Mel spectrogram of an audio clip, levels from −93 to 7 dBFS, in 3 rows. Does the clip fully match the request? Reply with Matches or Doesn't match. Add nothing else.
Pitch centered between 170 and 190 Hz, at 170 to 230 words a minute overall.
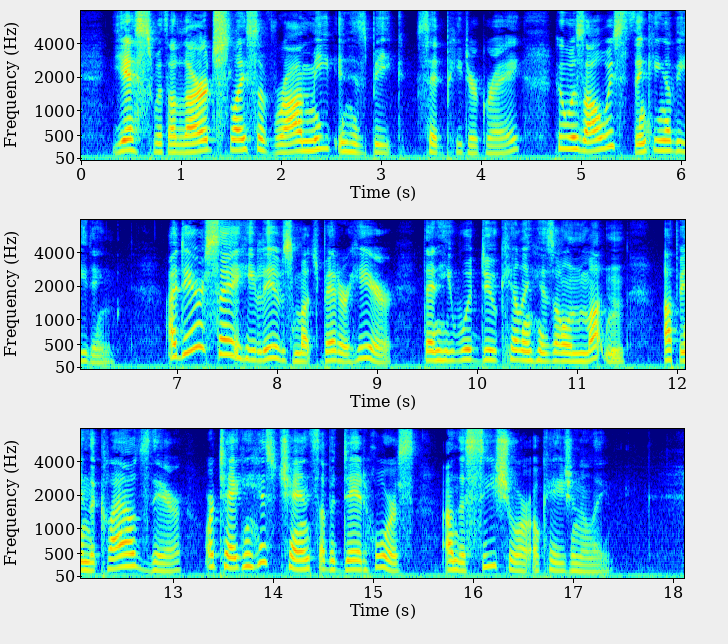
Matches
